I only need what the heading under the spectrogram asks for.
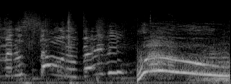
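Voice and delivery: very high, shouted wrestler-style hype call.

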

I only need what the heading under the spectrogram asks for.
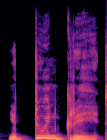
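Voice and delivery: rolled-R accent attempt. Trying out an accent while friends critique it: rolling the R, Scottish-sounding. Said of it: "You're rolling the R".

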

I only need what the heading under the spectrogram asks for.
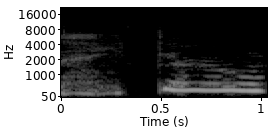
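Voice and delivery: whispered aside.

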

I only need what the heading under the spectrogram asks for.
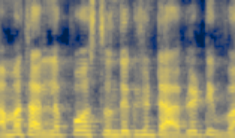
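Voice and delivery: plain reading voice

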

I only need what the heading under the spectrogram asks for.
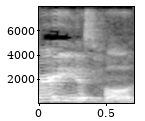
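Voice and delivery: ordinary delivery, nothing marked

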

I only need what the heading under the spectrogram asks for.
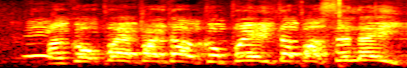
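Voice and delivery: loud yelling voice.

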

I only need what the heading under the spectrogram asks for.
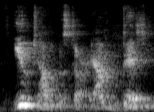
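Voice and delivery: loud, sharp snapping tone. The witch, told by Cat to tell a story, snapped. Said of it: "she snapped".

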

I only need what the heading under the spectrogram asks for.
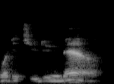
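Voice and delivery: whispering. Retelling what someone said as he was carted into the emergency room: imitating a whisper. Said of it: "she whispered at me".

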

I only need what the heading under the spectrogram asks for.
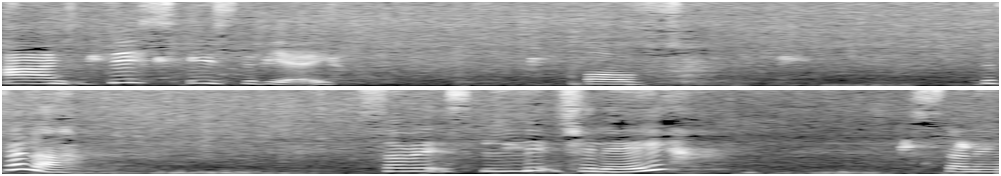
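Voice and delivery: out of breath. Showing the view of the villa after climbing the steps, out of breath. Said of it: "I'm so out of breath".

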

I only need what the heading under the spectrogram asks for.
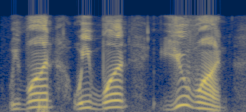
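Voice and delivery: very slow, stretched-out yell. Narrator reading a character thumping another on the back, shouting. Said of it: "Shouted Ron".

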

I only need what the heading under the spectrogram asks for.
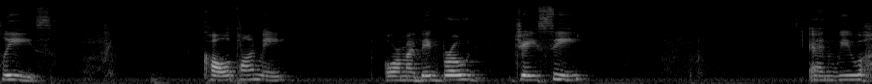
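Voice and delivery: holding back laughter. Relaying what he is saying to listeners, holding back laughter. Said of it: "I'm trying not to laugh".

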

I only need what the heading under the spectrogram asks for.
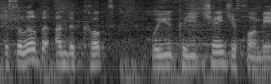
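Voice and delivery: usual speaking voice

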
